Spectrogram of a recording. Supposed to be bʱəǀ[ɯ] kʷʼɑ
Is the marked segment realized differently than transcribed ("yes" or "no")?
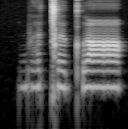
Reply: yes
